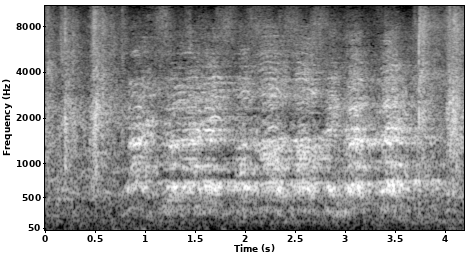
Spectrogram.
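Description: A crowd of protesters in Germany, a few feet away, shouts in unison "Get out, Nazis!" and "Get rid of nationalist thinking", a loud, sustained wall of raised voices with rhythmic chant-like swells throughout.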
